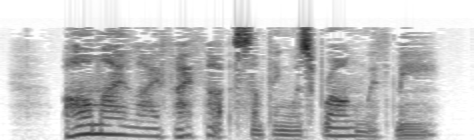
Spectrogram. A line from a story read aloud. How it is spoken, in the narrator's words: she whispered softly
